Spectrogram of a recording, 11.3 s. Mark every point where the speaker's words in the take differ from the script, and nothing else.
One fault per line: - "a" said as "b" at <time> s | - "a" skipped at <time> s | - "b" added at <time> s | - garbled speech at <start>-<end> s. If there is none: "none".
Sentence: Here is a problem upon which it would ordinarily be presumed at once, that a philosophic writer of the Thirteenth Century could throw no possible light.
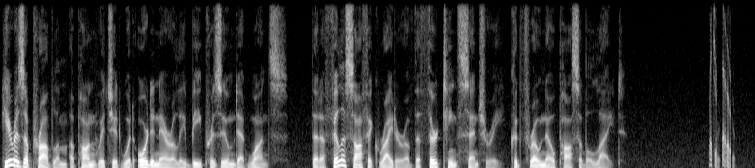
none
